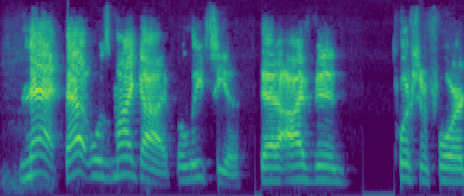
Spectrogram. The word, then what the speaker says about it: Bjelica: I think it's uh, Bjelica. Bjelica, that's right.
